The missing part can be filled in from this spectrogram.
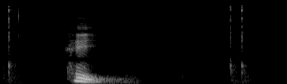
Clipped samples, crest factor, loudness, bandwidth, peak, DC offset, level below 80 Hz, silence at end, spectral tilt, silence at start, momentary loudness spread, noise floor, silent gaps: under 0.1%; 22 dB; -27 LUFS; 16.5 kHz; -10 dBFS; under 0.1%; -66 dBFS; 1.8 s; -6.5 dB/octave; 0.7 s; 21 LU; -82 dBFS; none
